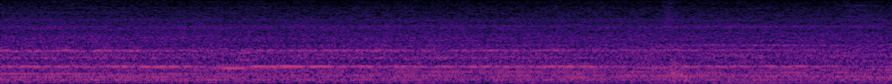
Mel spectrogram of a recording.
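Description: Electric blower fans of inflatable Christmas decorations running: a steady hum with several held whining tones.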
